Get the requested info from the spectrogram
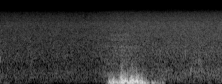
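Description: Steady rushing of a waterfall's water. A little after a second in comes a brief low rumble of about half a second, louder than the water, from wind or handling on the microphone.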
